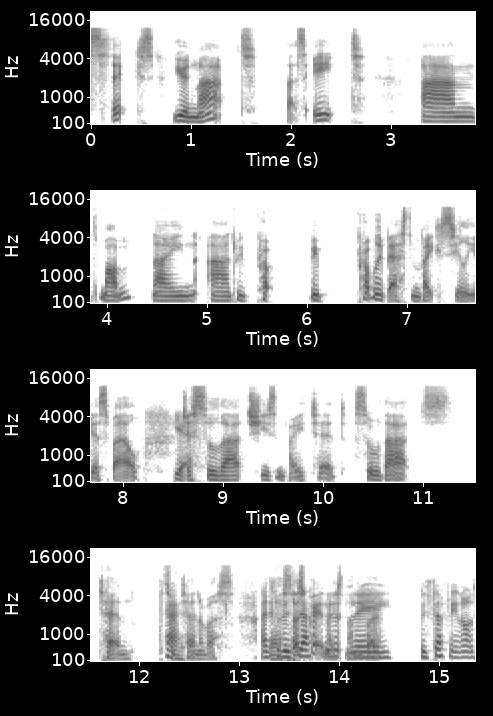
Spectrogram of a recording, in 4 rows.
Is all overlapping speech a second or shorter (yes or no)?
no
